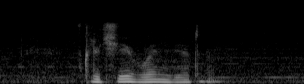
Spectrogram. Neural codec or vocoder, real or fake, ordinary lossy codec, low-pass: none; real; MP3, 32 kbps; 7.2 kHz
